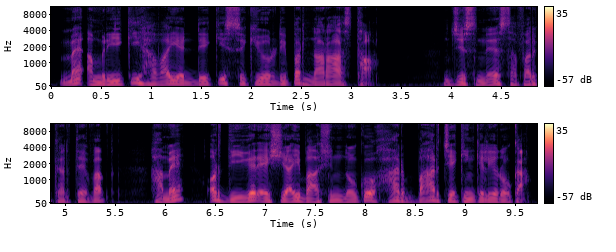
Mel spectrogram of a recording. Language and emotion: Urdu, disgusted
